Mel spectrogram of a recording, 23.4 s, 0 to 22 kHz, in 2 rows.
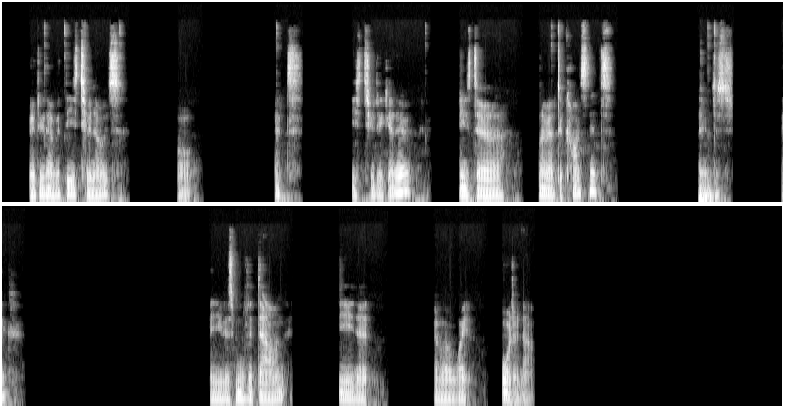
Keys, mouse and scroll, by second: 0.6 click, 1.2 click, 2.0 click, 4.1 click, 6.3 click, 9.7 click, 10.6 ctrl+shift+click, 12.9 click, 20.9 click, 22.8 click.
